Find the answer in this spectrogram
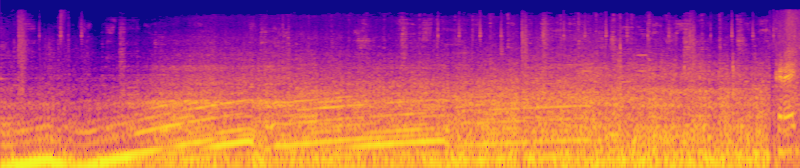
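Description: Audi car engine accelerating, heard from inside the cabin: the revs climb, drop at an upshift about two and a half seconds in, climb again, then settle to a steady cruise.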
